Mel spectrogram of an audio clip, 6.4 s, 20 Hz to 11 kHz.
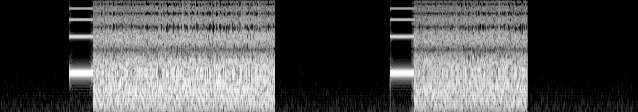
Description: POCSAG pager data (2400 baud), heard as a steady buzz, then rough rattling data.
